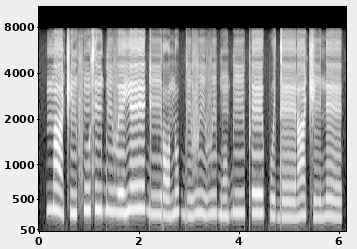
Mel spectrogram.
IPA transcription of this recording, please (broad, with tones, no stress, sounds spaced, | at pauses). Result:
m ã˦˨ t͡ʃ ĩ˨ f ũ˦ s ĩ˦ ɓ i˦ β e˦ j eː˦ ɡ iː˨ ɾ ɔ˨ n u˦ ɡ͡b i˨ v i˦˨ β i˦ b ũ˨ ɓ iː˦ pʰ eː˦ kʷ i˨ d eː˨ ɾ ã˦ t͡ʃ i˨ n e˦˨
